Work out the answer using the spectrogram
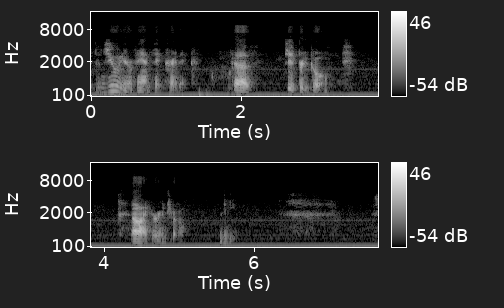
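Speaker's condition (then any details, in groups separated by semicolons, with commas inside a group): No condition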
